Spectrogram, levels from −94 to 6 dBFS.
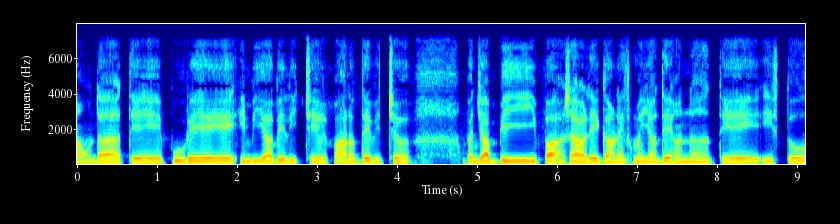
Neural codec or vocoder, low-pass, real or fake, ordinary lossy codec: codec, 24 kHz, 0.9 kbps, WavTokenizer, medium speech release version 2; 7.2 kHz; fake; none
